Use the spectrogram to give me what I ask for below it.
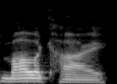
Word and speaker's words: Malachi: So it's pronounced Malachi, Michael Malachi.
